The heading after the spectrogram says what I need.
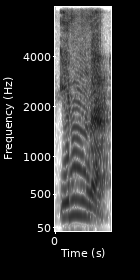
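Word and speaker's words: إنّ: Nah, ini inna dibacanya kasroh ya, bukan anna.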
